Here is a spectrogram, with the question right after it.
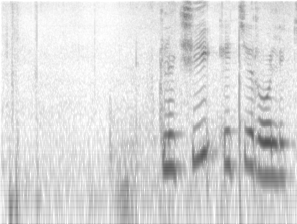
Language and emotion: Russian, neutral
